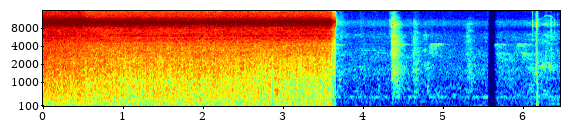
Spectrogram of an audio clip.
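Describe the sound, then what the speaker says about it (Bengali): A pressure cooker boiling drumsticks lets out a loud, steady steam hiss for several seconds. The hiss cuts off abruptly, leaving quiet kitchen clinks. "প্রেসার কুকারে একটা সিটি মেরে সেদ্ধ করে নেব।"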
